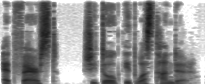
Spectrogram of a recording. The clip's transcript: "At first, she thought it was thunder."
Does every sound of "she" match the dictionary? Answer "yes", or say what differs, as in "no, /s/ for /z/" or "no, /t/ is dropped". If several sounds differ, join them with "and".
yes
